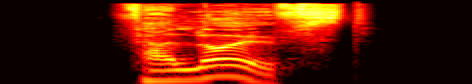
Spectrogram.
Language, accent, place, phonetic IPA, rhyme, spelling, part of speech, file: German, Germany, Berlin, [fɛɐ̯ˈlɔɪ̯fst], -ɔɪ̯fst, verläufst, verb, De-verläufst.ogg
- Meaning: second-person singular present of verlaufen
